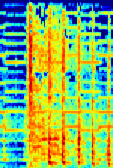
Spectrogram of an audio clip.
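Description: A fire alarm test chime sounds as a rapid string of six bright, evenly spaced tonal pulses, each sharp and ringing briefly, over a low background hum.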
